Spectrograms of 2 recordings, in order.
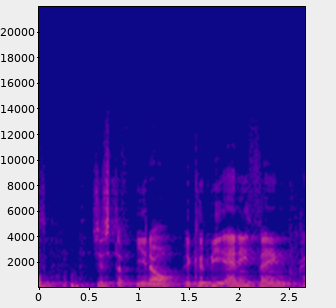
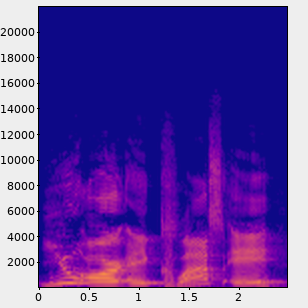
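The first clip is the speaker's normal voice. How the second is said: slow, loud, high-pitched insult; drawn-out emphatic put-down, each word hammered; mock insult; 6 semitones higher, 9 dB louder, much slower than usual. Real, not acted. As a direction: announce the insult slowly at full volume.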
